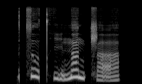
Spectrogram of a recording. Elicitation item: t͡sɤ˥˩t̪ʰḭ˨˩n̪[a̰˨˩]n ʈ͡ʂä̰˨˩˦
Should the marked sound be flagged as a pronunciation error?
yes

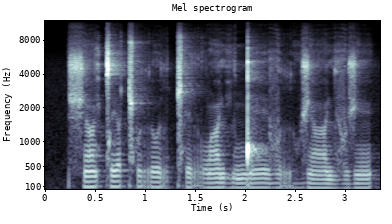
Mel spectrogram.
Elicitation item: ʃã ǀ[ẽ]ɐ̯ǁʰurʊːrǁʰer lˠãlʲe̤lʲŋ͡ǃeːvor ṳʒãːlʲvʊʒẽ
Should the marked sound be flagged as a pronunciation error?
yes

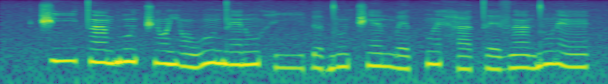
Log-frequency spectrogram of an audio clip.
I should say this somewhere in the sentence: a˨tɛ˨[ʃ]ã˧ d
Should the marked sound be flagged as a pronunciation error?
yes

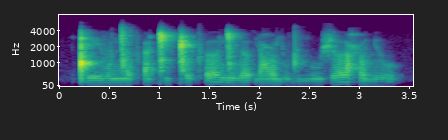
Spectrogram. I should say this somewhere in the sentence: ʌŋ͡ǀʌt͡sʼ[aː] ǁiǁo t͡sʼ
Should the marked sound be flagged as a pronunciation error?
yes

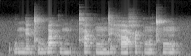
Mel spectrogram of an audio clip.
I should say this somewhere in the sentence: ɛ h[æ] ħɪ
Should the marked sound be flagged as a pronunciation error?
yes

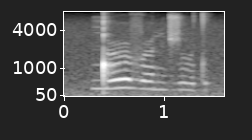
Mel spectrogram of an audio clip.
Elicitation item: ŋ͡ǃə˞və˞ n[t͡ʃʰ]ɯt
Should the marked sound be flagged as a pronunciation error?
yes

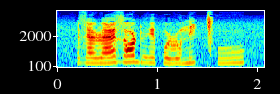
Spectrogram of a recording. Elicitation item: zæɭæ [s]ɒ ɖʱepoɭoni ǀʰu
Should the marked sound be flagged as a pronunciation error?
yes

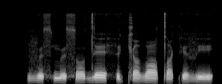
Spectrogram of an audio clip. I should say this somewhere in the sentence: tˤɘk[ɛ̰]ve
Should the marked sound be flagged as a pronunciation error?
yes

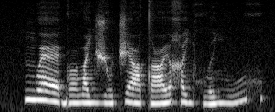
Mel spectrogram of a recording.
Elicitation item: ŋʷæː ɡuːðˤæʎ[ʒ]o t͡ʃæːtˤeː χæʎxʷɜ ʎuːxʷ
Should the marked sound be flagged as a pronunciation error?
no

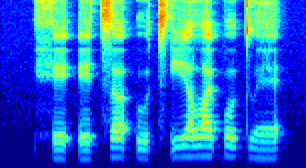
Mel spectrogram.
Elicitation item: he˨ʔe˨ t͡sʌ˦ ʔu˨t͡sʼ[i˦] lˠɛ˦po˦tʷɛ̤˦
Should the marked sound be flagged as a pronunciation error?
yes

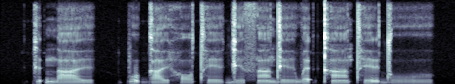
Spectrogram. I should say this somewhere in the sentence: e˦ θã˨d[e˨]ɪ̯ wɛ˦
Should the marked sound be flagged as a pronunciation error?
no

